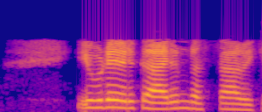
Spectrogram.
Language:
Malayalam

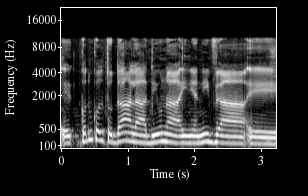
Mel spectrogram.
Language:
Hebrew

